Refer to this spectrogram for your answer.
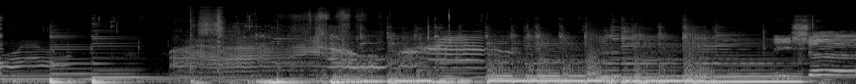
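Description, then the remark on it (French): A man's voice imitates a cat, drawing out a series of whiny, wavering meows one after another for several seconds, fairly loud, with no talking alongside. “Les filles aiment les gars qui imitent les chats.”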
